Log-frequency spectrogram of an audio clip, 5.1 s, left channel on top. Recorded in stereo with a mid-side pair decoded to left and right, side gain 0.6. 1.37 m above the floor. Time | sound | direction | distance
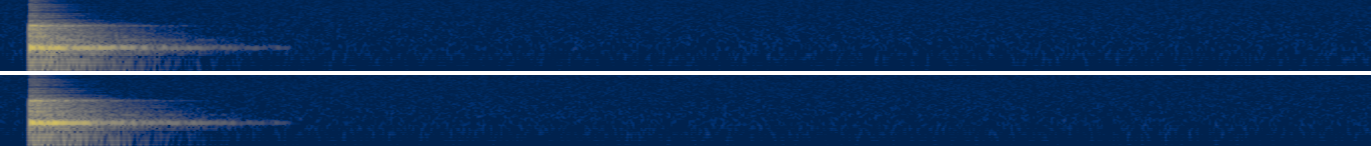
0.1 | tapping | 15° left | 1.3 m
